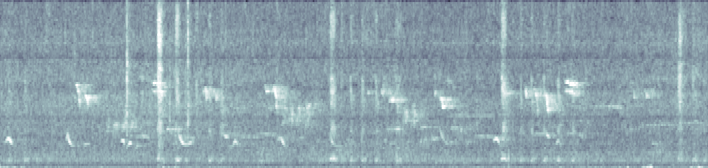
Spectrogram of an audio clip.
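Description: Small birds chirping: short high calls, many of them falling in pitch, scattered throughout at several pitches. Low thumps on the microphone come near the start, about two seconds in and near the end.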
